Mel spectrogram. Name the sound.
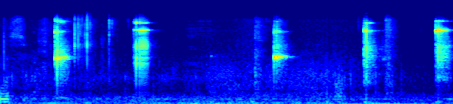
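glasses clinking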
